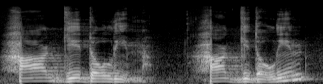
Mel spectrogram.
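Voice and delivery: HA-GIDOLIM with hard g and d; careful demo of Ha-Gidolim as ha-gee-do-leem; modern Hebrew pronunciation. Shown as a demonstration. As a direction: slowly sound out Ha-Gidolim, hard g, plain d. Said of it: "is in modern Hebrew pronounced".

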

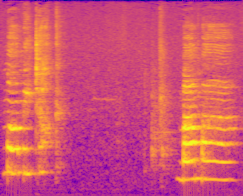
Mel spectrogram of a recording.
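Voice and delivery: ordinary delivery, nothing marked

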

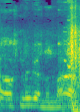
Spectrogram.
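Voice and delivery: ordinary talk

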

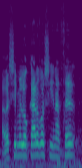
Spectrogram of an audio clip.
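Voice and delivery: ordinary talk, nothing marked

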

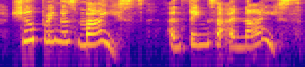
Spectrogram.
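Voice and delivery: high, hopeful owl voice; Sarah the owlet. Acted. Sarah comforts the others, high owl voice. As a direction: promise treats brightly. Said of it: "said Sarah".

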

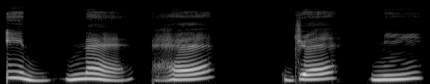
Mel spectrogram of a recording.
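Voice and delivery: syllable by syllable. Shown as a demonstration. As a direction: sound it out with long gaps. Teacher breaks phrase into syllables.

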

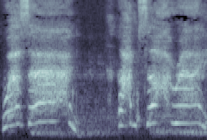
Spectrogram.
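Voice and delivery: high, hammed-up movie wail; loud as possible. Bunkmate mocking him in the middle of the night, full-volume shout. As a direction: holler it across the room, stretching the last words. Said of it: "he is loud as he could".

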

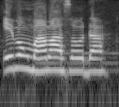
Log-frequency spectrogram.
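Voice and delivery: loud exasperated shout. Pretend. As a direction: let it burst out in annoyance. Shouting at annoying customer.

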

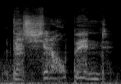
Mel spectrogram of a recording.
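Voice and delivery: scared whisper; hushed, frightened whisper. Real, not acted. Whispered after door opens.

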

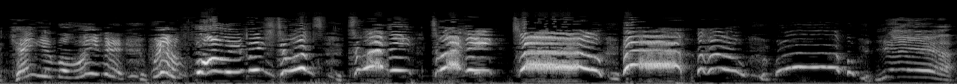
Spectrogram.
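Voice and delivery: high, loud, excited cheering; excited shouting. Real, not acted. Celebrating the new year with viewers, shouting with excitement. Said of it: "I don't know why I'm changing voices here".

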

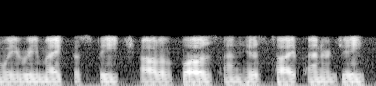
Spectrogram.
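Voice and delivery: normal talking voice

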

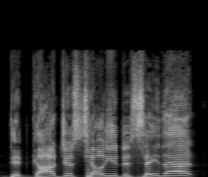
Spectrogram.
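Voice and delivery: high, loud retold disbelief; incredulous question. Questioning a prophet after the phone call, incredulous. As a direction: ask it in mock astonishment. Acting out his astonished question.

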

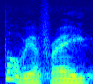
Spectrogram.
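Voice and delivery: low, soft, calm assurance; calm reassurance. Acted. Elisha calmly reassures his panicked servant. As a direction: settle the frightened servant gently. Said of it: "as calm as the good morning voice".

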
